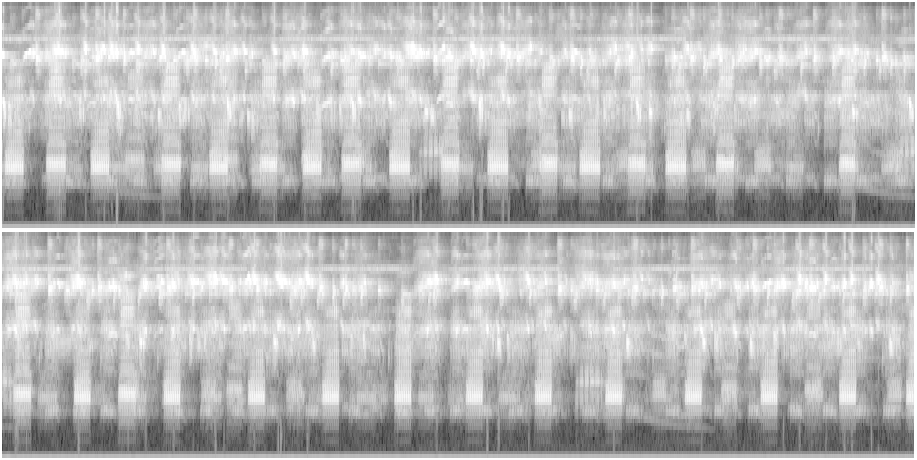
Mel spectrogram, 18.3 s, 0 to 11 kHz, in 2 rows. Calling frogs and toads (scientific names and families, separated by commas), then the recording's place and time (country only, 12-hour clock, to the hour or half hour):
Scinax fuscovarius (Hylidae), Boana raniceps (Hylidae), Dendropsophus minutus (Hylidae), Dendropsophus nanus (Hylidae), Phyllomedusa sauvagii (Hylidae), Physalaemus albonotatus (Leptodactylidae)
Brazil, 9pm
